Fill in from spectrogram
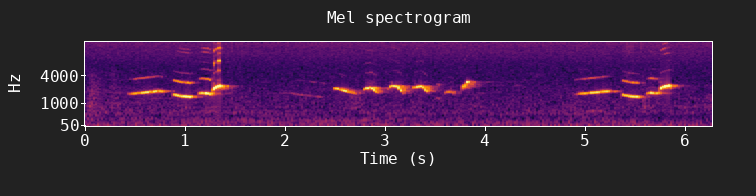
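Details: Female White-rumped shama calling a male. Short phrases of slurred, clear whistles, each dipping then rising, repeated three times with pauses of about a second between phrases, over a faint low hum.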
